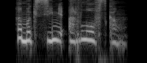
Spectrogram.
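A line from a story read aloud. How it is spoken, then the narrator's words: Conspiratorial whisper. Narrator (Russian): Лена понижает голос до заговорщического шепота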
